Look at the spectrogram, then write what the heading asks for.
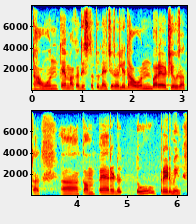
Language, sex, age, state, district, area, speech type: Goan Konkani, male, 30-45, Goa, Salcete, urban, spontaneous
